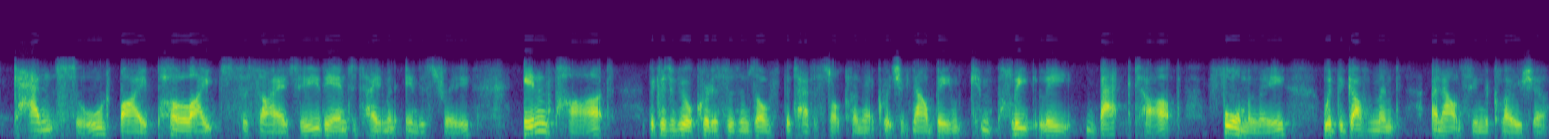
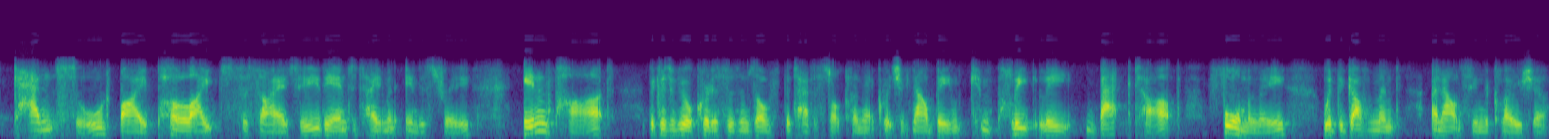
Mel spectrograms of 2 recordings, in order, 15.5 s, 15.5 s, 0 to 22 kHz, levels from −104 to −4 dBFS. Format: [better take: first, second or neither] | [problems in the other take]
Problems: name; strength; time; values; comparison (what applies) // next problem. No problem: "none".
neither | phone-call audio; the same in both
